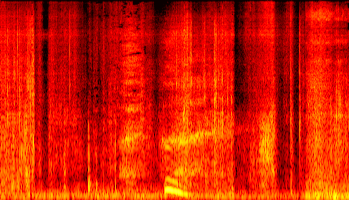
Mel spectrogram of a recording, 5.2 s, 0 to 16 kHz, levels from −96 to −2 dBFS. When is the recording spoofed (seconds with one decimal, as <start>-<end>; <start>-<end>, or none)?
0.0-1.3; 2.2-5.2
